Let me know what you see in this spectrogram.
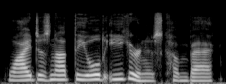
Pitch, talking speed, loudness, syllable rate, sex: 200 Hz, 210 wpm, -16 LUFS, 4.7 syllables/s, female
